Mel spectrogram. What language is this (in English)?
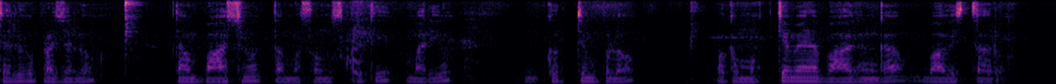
Telugu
